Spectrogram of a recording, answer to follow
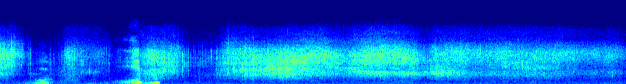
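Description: Dried white beans scraping and rattling across a laminate floor as a hand sweeps through them, played backwards. After a couple of seconds of scattered rattles and a brief voice, there is a steady hiss of sliding beans that fades at the end.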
